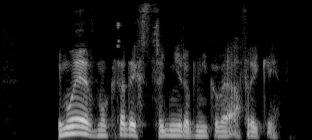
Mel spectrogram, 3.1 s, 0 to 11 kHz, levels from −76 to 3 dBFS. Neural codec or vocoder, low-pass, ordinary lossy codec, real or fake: none; 9.9 kHz; AAC, 64 kbps; real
